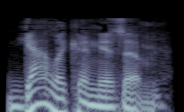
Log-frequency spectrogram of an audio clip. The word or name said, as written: Gallicanist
